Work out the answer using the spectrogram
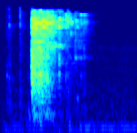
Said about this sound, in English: I don't believe it. I knocked it over and smashed my glass. I'm devastated.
